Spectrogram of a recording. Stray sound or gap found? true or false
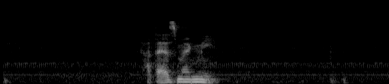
false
